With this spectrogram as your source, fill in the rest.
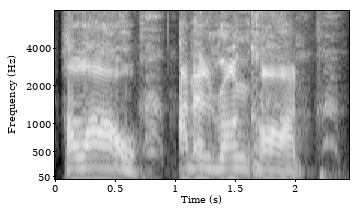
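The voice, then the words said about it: Imitates another person's voice. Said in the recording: “That's my Caitlyn Jenner impression.”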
